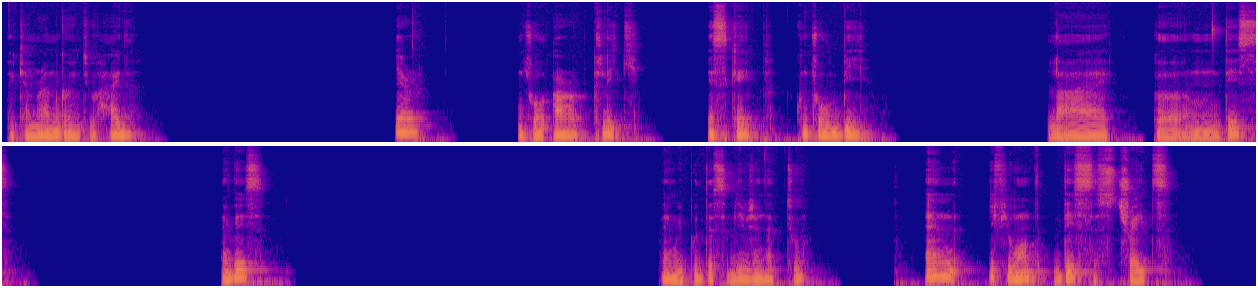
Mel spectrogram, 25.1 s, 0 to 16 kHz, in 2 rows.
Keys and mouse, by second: 0.2 click, 0.8 click, 4.6 ctrl+r, 7.6 ctrl+b, 14.4 click, 14.7 Tab, 15.4 click, 16.7 click, 18.0-21.1 drag, 21.5 Tab.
